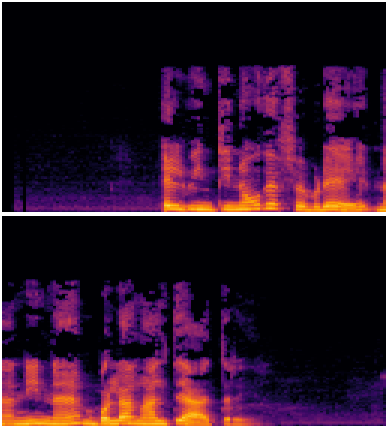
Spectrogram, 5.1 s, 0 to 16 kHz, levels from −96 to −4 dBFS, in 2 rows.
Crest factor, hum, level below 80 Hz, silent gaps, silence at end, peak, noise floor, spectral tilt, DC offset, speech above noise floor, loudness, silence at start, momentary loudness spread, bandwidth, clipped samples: 18 dB; none; -76 dBFS; none; 0.9 s; -4 dBFS; -67 dBFS; -6 dB/octave; under 0.1%; 47 dB; -21 LUFS; 1.05 s; 9 LU; 11 kHz; under 0.1%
